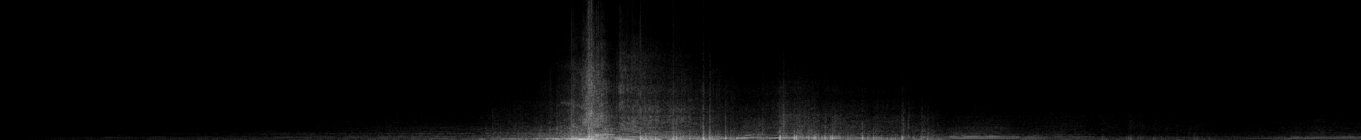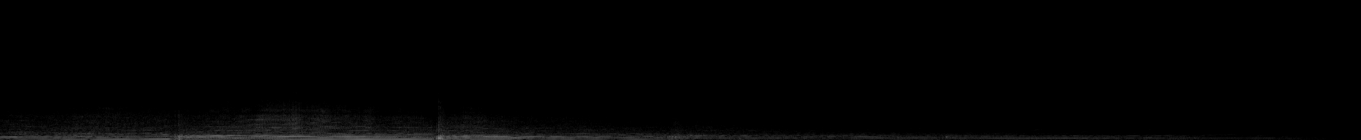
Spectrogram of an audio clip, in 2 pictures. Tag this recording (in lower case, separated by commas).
revving, race car, vehicle, motor vehicle (road), car, engine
